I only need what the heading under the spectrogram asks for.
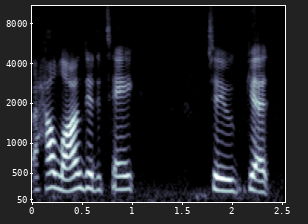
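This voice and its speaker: A woman's voice: on the high side, steady tone, takes it slowly, fairly bright tone, no echo. A woman hosting a podcast, chatty and enthusiastic, asking long, rambling questions. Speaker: podcast host. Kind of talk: casual interview chat.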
